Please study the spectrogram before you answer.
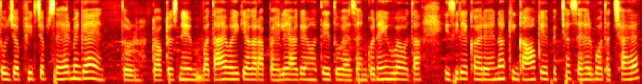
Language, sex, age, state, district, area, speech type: Hindi, female, 18-30, Uttar Pradesh, Varanasi, rural, spontaneous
